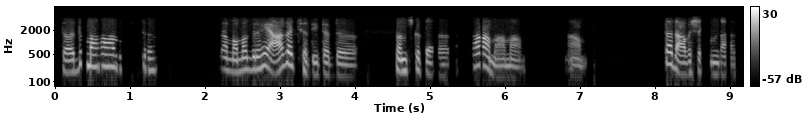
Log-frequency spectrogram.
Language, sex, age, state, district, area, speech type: Sanskrit, female, 45-60, Karnataka, Dakshina Kannada, urban, conversation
